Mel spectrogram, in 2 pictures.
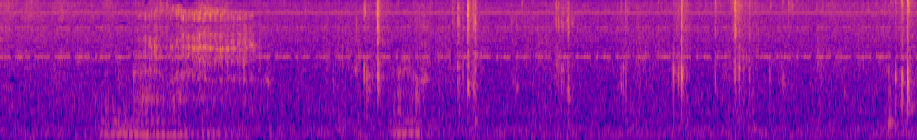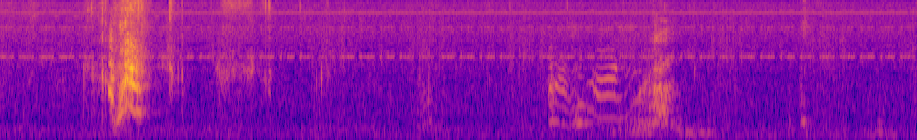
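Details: Red fox barking at night when it runs into a raccoon dog, chasing it away; both animals visit every night. One sharp, harmonic bark stands out midway among faint scattered rustles and knocks, over a steady thin high hum.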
